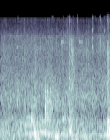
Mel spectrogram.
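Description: A few faint, irregular footsteps on a wooden boardwalk, knocks roughly half a second apart, over quiet forest background.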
